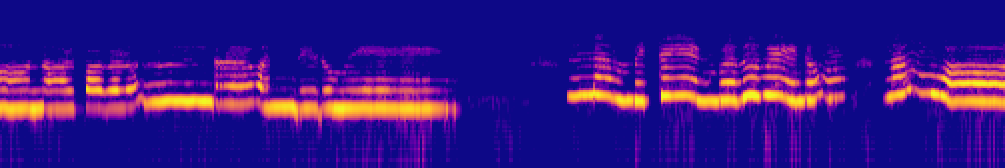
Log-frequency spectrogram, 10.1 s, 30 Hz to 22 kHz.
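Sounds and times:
woman singing unaccompanied: 0:00.0 - 0:04.6, 0:05.6 - 0:10.0.

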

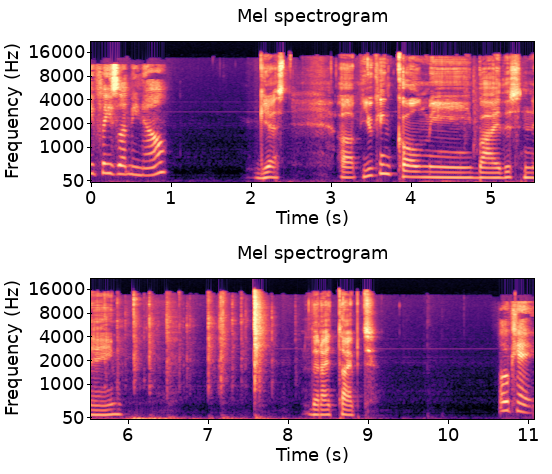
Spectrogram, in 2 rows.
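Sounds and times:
laptop keyboard typing: 0:03.2 - 0:08.3.

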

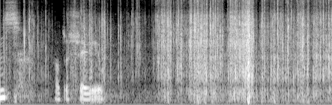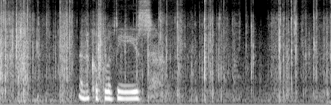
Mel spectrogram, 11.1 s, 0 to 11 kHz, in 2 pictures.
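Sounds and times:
hands rummaging through paper cards: 0:00.0 - 0:11.0
plastic bag crinkling: 0:00.0 - 0:11.0.

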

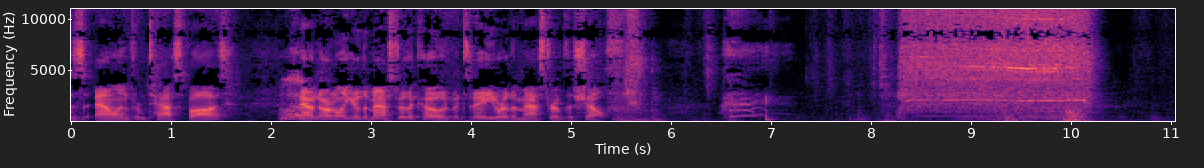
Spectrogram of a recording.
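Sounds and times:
cordless drill whine: 0:08.2 - 0:10.3.

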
